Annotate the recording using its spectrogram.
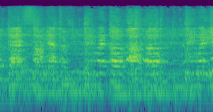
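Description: A children's show choir singing a pop song together over instrumental music.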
